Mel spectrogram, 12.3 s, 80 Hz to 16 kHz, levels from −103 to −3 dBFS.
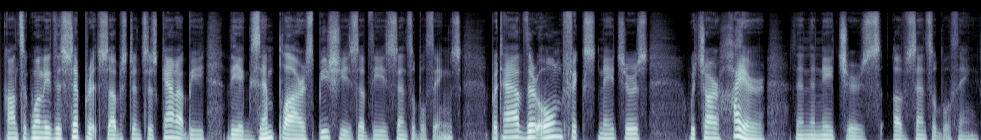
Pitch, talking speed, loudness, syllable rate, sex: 120 Hz, 135 wpm, -21 LUFS, 4.9 syllables/s, male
